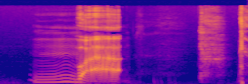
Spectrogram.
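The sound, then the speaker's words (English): A voice imitates guttural coughing: a long, croaking, belch-like rasp that breaks into a harsh burst, then two short, rough coughs after a pause, loud with no words. “Coughing and all.”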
